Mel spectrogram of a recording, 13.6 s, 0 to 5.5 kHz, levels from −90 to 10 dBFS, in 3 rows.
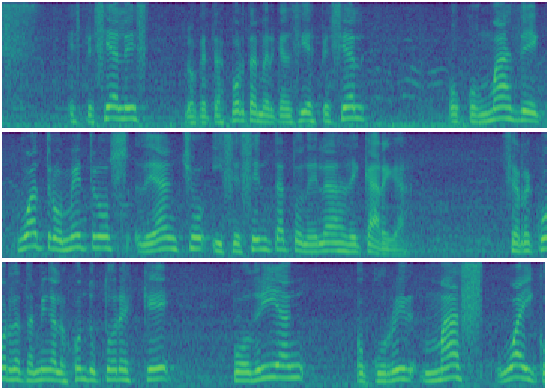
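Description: Aliasing runs throughout the clip. The audio was resampled down without an adequate anti-aliasing filter, consistent with a drop to around 11 kHz, so content above the 5.5 kHz fold point mirrors back as unrelated tones, about 20 dB below the signal, giving high frequencies a gritty, metallic edge.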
